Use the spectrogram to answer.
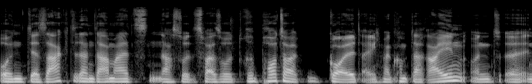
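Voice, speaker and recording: In a very clean recording with a silent background and a dry, close sound with no echo, a man speaks with vocal fry and fairly even intonation. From eastern Germany (GDR), Weimar. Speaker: investigative journalist. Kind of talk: interview conversation. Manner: frequent filler hesitations.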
